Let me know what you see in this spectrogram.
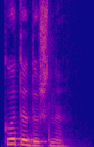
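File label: "кӧтӧдыштны" Komi, female; kpv audio dict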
